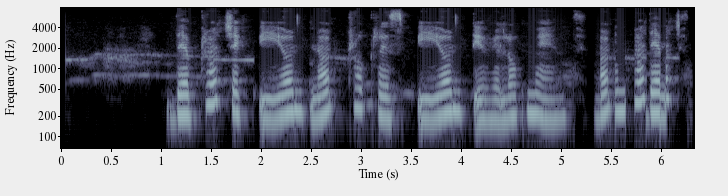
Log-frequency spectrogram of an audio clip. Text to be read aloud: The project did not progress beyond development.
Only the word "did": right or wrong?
wrong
